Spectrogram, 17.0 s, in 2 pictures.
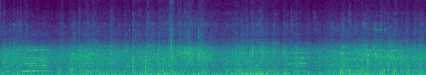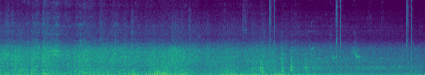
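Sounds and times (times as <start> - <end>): wheels clacking over rail joints: 0.0 - 15.4
trains rumbling past: 0.0 - 17.0.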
